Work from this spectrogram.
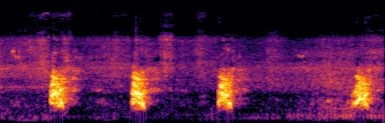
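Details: Rottweiler reacting angrily to a cow, four harsh barks spaced roughly a second apart over a steady low rumble of background noise.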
